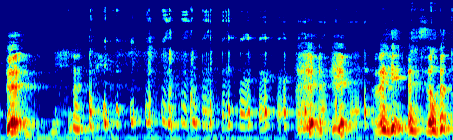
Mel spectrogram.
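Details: A baby boy laughs in bursts at an adult pretending to hiccup; sharp, abrupt catches in the breath that fit hiccups break the laughter; possible infant hiccups.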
